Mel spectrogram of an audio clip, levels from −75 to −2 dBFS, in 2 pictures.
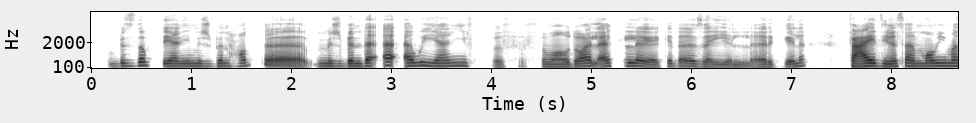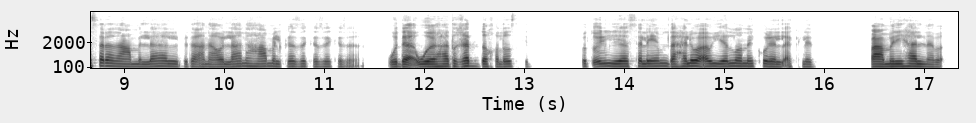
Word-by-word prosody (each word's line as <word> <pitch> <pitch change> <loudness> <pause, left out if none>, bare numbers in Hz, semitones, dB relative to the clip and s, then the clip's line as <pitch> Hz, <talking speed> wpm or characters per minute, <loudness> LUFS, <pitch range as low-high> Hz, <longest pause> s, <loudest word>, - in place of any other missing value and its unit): بالضبط، 185 +7 -4
يعني 170 0 0
مش 170 -1 -5
بنحط 180 +3 -5 0.6
مش 170 0 -4
بندقق 175 +5 +1
أوي 200 +1 +1
يعني 185 +3 -1
ف 190 - -17 0.2
ف - - -9 0.2
في 150 - -12
موضوع 150 +4 +1
الأكل 185 -4 0
كده 170 +1 -3
زي 145 -3 -5
الرجالة. 150 +6 -4 0.4
فعادي 170 0 +6
مثلًا، 175 +1 +1
مامي 175 +2 +1
مثلًا 190 -2 +1
أعمل 150 -2 -2
لها 165 +2 -1
البتاع 160 -1 -3
أنا 150 -1 -3
هأقول 145 0 -1
لها 155 +2 -1
أنا 165 -1 -3
هاعمل 165 -1 -2
كذا، 160 0 -5
كذا، 155 -1 -8
كذا 80 - -12 0.3
وده 150 0 +2
وهاتغدى 160 +1 +2
خلاص 160 +1 -5
كده. 145 0 -20 0.5
فتقول 170 -1 -1
لي: 175 - 0
"يا 165 0 +4
سلام 170 +1 0
ده 160 -2 0
حلو 170 +3 +4
أوي، 165 0 +3
يالّا 170 +1 +2
ناكل 170 -1 -1
الأكل 150 0 -3
ده، 140 - -24 0.5
فاعمليها 160 +1 +5
لنا 150 -2 0
بقى." 140 - -7
165 Hz, 170 wpm, -23 LUFS, 155-175 Hz, 0.6 s, فعادي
